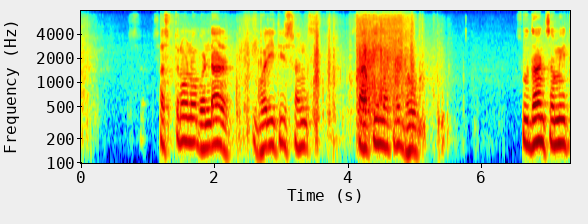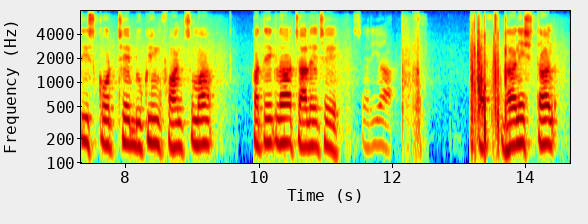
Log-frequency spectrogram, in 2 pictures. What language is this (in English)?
Gujarati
